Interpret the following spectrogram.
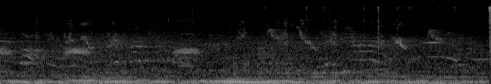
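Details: Mother cat guarding her kittens against a feral cat, the two cats growling at each other; a steady low rumbling growl runs through the whole stretch, with faint higher chirping sounds above it.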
